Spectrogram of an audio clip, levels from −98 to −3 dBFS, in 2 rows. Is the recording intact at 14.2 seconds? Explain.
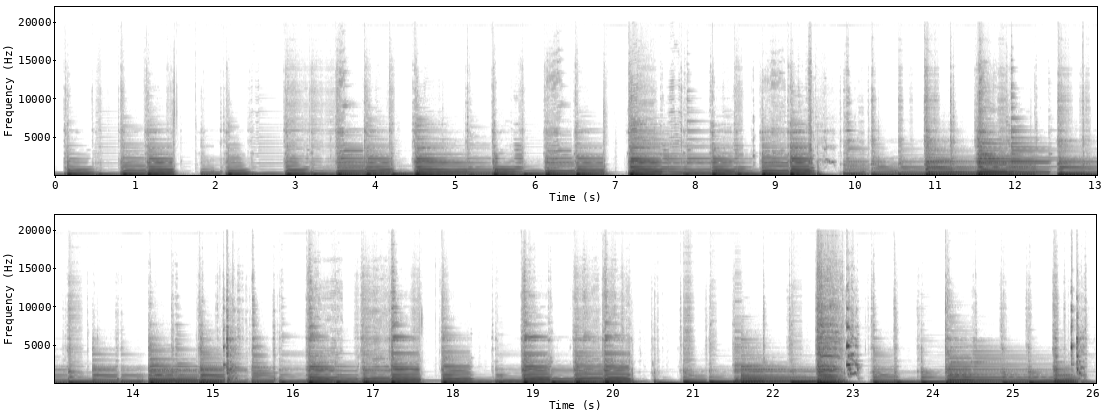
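No. Lost LE Audio frames cut out the music from 14.06 to 14.20 s, about 140 ms, which fits fourteen 10 ms frames. The decoder repeats the last spectrum with random signs and fades it. Tones smear into noise until playback recovers.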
